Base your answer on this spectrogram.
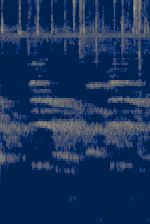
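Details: A puppy heard from beyond the gate at night, crying, gives a thin, high, drawn-out whine that wavers slightly in pitch.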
